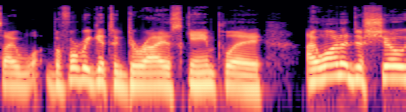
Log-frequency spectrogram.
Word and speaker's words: Darius: This is Das pronounced Duras, by the way. I know a lot of people say Darius, and I'm not I'm not here to be the pronunciation police.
